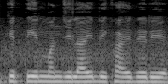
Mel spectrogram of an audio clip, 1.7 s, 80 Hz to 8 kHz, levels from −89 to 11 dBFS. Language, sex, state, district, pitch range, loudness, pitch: Hindi, male, Bihar, Gopalganj, 165-175 Hz, -20 LUFS, 165 Hz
